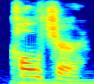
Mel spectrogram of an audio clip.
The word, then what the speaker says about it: culture: Because that L, you like to pronounce as an U sound. Co. Culture. Okay? Instead of co, it's col. Okay? Make sure that you're curving that tongue up.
